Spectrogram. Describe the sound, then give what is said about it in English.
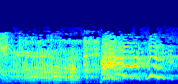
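A frightened dog howls and whines in protest at being taken inside through a door, a sustained wavering cry with rising and falling pitch lasting several seconds, loud, with no talking over it. “What the devil's the matter with you? Oh, come now, boy. Are you a dog or a mouse?”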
